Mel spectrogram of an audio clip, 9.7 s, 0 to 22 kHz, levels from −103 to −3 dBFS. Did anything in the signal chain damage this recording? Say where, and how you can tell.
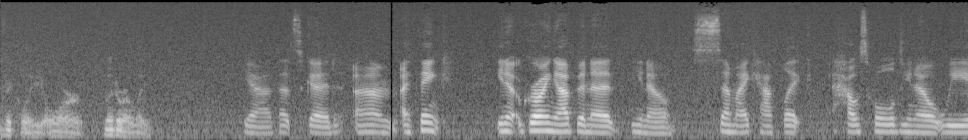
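Yes. At the codec stage there is a gap at a join of encoded pieces. Between 3.90 and 3.92 s, after "that's good" and before "I think you know", the speech drops into a silence of about 28 ms. Even the room noise, about 19 dB below the speech, vanishes there. The edges are smeared, and the speech then resumes where it left off. This fits separately encoded pieces, probably 6 s long, joined without trimming the encoder's start delay and last-frame padding.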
